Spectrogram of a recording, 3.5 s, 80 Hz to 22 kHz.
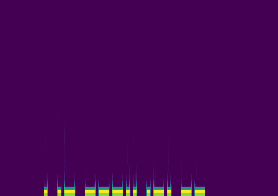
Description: Morse code, heard as a keyed tone, about 28 wpm, 700 Hz. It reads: EA8RM
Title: Call Signs - 28wpm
